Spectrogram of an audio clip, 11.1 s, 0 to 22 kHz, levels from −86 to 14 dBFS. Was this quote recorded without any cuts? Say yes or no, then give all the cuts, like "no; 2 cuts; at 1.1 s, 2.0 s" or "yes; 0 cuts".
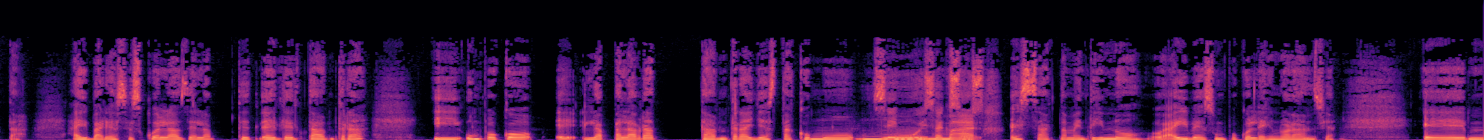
yes; 0 cuts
